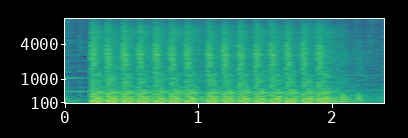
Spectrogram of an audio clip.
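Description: A 1930s-style drum-fed submachine gun, the kind much used by gangs, fires one sustained automatic burst: roughly fifteen sharp, loud cracks in quick, even succession over about two seconds, with no voices.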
